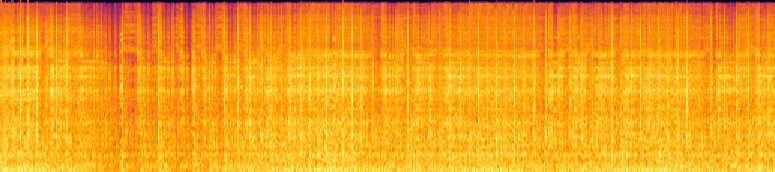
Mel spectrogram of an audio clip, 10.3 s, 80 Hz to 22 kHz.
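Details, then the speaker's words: 1966 VW Beetle not run for about 10 years: an uneven, lumpy idle with a missing pulse, a dead cylinder; owner suspects bad spark plugs. "we didn't get it to sing we might have to change the plugs in it too they might be pretty crappy"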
